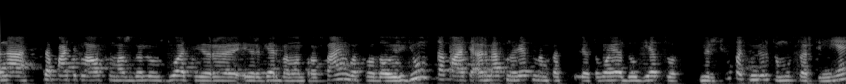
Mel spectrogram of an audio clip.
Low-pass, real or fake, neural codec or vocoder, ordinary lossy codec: 3.6 kHz; real; none; AAC, 24 kbps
